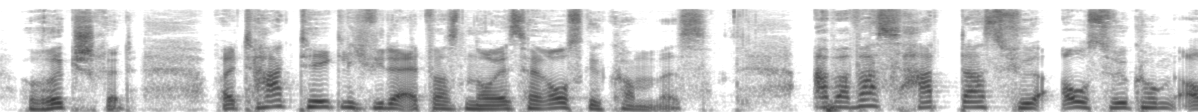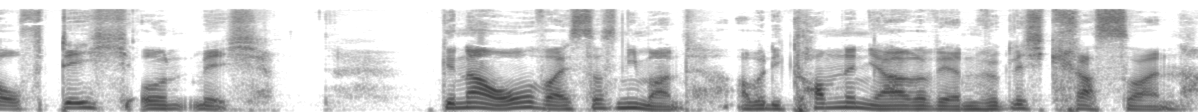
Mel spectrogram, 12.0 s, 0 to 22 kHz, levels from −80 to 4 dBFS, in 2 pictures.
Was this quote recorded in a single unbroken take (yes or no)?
yes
